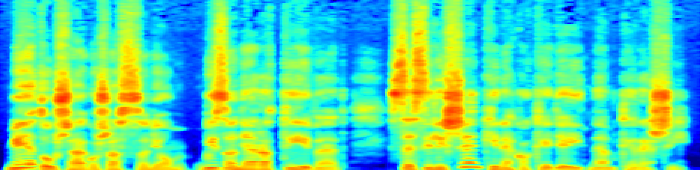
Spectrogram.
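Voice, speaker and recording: A woman reading a determined, sharp young lady. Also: on the low side, lively intonation, dry recording, clean studio sound, close to an everyday voice. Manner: brisk, pointed, at times hissing. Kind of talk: audiobook character voice.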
